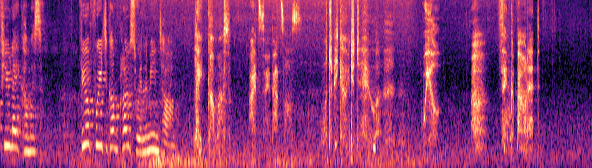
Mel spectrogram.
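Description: Dry grass rustles as people crawl through it.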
